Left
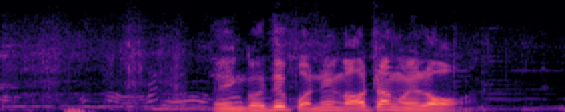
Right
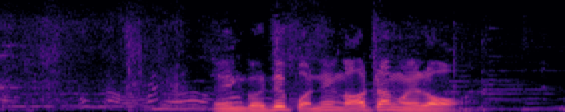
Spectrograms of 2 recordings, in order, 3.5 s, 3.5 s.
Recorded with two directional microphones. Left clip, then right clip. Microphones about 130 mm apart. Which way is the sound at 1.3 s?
20° left (ahead or behind).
